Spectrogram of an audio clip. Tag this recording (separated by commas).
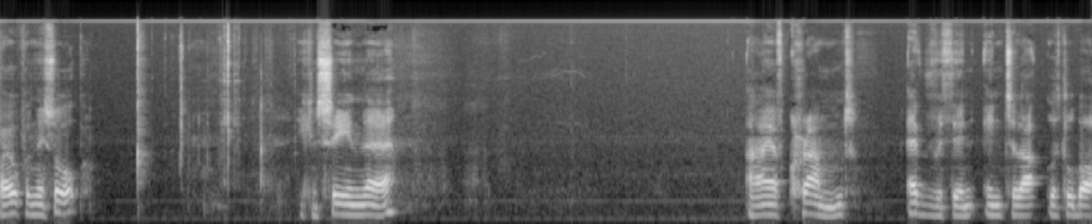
Speech, inside a small room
